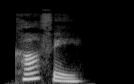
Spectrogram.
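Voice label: "coffee", spoken word, articulation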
